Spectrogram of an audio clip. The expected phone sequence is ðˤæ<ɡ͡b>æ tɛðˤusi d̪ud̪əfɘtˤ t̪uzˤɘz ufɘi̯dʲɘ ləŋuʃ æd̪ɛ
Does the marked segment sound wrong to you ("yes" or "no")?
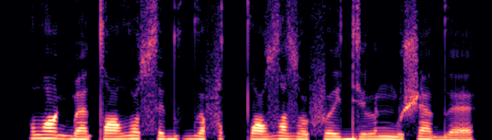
no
